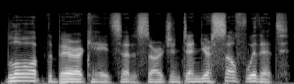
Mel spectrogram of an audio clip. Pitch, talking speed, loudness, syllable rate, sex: 120 Hz, 225 wpm, -15 LUFS, 5.6 syllables/s, male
